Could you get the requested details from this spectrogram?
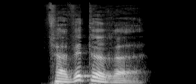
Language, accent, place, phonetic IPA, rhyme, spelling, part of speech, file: German, Germany, Berlin, [fɛɐ̯ˈvɪtəʁə], -ɪtəʁə, verwittere, verb, De-verwittere.ogg
- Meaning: inflection of verwittern: 1. first-person singular present 2. first/third-person singular subjunctive I 3. singular imperative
